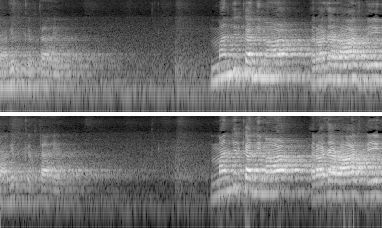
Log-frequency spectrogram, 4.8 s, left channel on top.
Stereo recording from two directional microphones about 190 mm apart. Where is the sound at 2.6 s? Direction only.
5° right (ahead or behind).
